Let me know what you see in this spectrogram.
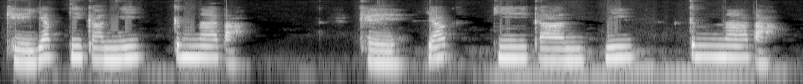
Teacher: Ở đây chúng ta có biến âm nguyên âm dê đọc thành e, bởi vì phía trước của nó là phụ âm khi dọc.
